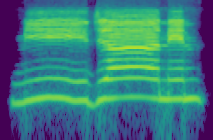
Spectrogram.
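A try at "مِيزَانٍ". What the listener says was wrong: Zanya kurang rapuh ya. Zaitun. Zainab. Mizanin.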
